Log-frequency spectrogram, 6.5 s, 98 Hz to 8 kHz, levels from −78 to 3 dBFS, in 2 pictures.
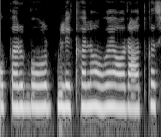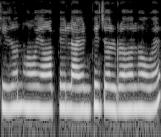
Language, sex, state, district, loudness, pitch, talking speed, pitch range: Bhojpuri, female, Uttar Pradesh, Gorakhpur, -12 LUFS, 255 Hz, 150 wpm, 245-260 Hz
